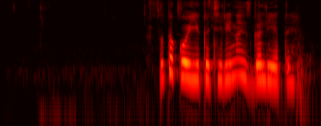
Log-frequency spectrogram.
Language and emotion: Russian, neutral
